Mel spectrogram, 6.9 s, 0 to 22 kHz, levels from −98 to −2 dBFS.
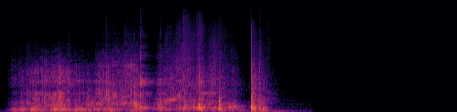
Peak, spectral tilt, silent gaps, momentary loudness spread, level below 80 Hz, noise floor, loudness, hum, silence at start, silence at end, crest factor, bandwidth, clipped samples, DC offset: -22 dBFS; -8 dB/octave; none; 10 LU; -62 dBFS; -75 dBFS; -46 LUFS; none; 0.15 s; 2.6 s; 26 dB; 15.5 kHz; under 0.1%; under 0.1%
